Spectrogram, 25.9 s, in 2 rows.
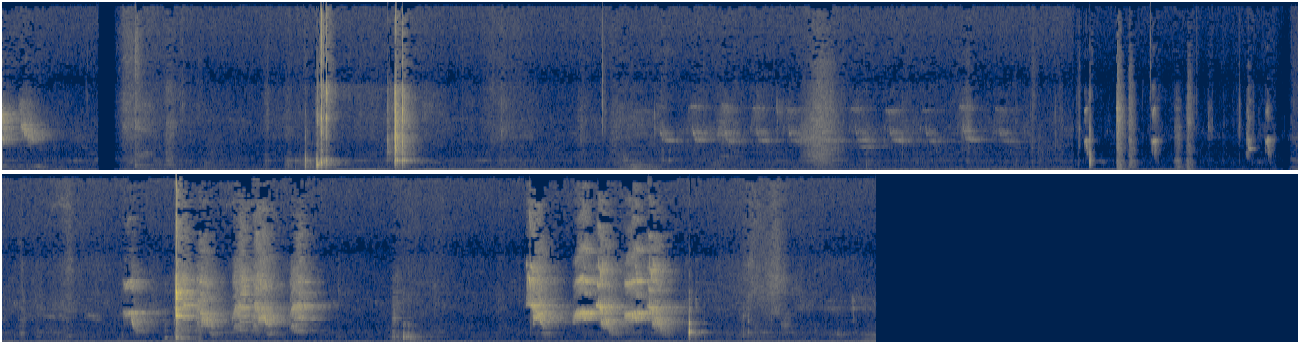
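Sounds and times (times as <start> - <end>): small birds chirping: 0.0 - 1.0, 6.0 - 16.8, 18.2 - 20.0
low steady hum: 0.4 - 21.7.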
